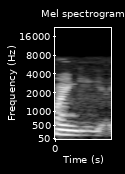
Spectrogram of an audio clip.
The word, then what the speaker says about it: Twenge: Yes, it's pronounced Twenge. I don't know why. I would be inclined to pronounce it Twenge, but I have actually heard her say it, and she says Twenge.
